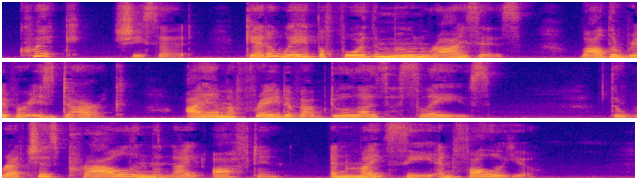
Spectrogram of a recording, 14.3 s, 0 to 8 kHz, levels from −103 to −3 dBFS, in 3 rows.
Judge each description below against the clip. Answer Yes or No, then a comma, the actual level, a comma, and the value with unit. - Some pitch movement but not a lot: Yes, average, 3.5 semitones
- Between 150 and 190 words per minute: No, average, 140 wpm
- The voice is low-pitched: No, high, 220 Hz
